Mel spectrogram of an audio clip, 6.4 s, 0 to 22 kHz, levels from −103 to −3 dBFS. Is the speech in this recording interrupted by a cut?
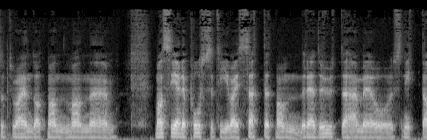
no; 0 cuts

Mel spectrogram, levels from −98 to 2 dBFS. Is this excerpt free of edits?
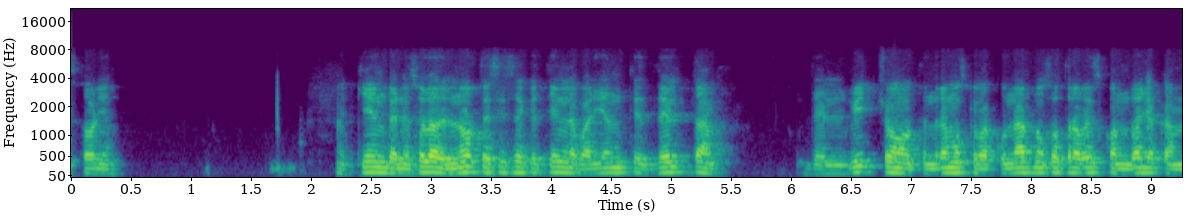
yes; 0 cuts

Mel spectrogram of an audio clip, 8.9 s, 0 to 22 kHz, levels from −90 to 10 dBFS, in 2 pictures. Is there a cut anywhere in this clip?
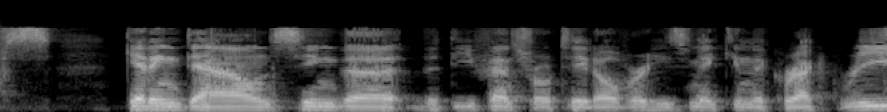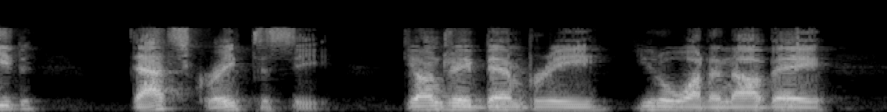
no; 0 cuts

